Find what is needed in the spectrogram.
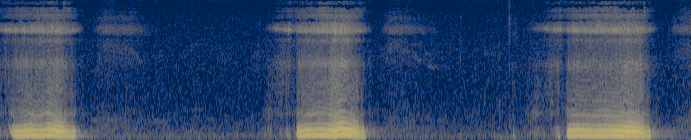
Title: Snoring == Soft and Mellow, Background sound for effortless sleeping.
